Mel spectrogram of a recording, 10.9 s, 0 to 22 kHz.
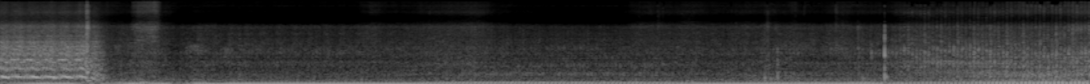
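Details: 2002 Nissan X-Trail 2.0L petrol: starter churns steadily about three to four beats a second for ten seconds but never fires, despite working fuel pump, fuel spraying from plug holes, good spark and battery; crank no start.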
